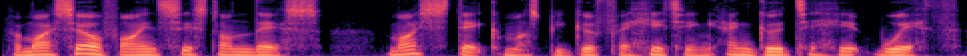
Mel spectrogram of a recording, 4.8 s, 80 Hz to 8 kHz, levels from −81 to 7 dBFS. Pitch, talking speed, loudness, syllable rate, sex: 125 Hz, 210 wpm, -17 LUFS, 4.7 syllables/s, male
